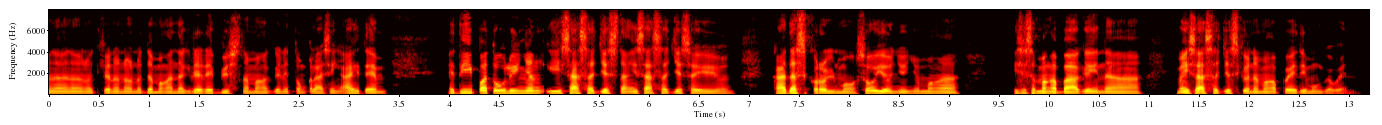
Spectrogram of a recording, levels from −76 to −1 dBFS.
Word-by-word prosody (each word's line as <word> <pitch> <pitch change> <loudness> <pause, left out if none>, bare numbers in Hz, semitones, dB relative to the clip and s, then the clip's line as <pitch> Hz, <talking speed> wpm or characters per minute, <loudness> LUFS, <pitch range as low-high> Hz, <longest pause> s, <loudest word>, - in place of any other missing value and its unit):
nanonood 120 -1 -2
ka, 125 - 0
nanonood 120 -1 -3
ka 125 - 0
ng 120 - -6
mga 120 - -2
nagrerere-reviews 115 0 -2
ng 120 - -3
mga 115 0 -3
ganitong 115 -1 -8
klaseng 115 0 -3
item, 130 -8 0 0.6
eh, 165 - -2
'di 215 +1 +1
patuloy 205 -1 +4
niyang 190 -1 +2
isa-suggest 150 -4 +1
ng - - -3
isa-suggest 130 -3 -1
sa'yo 115 0 0 0.2
yun 105 - -11 0.4
kada 170 +2 +7
scroll 125 -5 +1
mo. 115 -2 -3
So 190 +1 +1
yun, 135 -5 +2
yun 150 - -4
yung - - -5
mga 150 -2 -2 0.6
isa 150 +2 -3
sa 165 - -1
mga 150 -1 +4
bagay 125 -1 +4
na 115 -1 0 0.4
maisa-suggest 145 -3 +3
ko 140 - +1
na 135 -1 -1
mga 125 -2 -1
puwede 115 -1 0
mong 110 -1 -7
gawin. 130 - -10
125 Hz, 185 wpm, -26 LUFS, 120-150 Hz, 0.6 s, kada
